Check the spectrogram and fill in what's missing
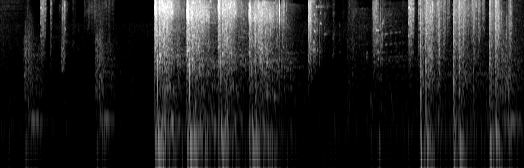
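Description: Bursts of gunfire in a video game arena duo fight, sharp cracks in quick volleys after a quieter opening, loud and close with scattered impacts.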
